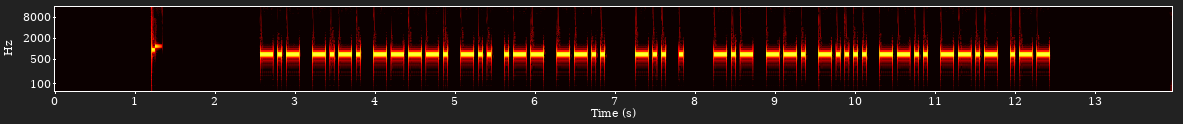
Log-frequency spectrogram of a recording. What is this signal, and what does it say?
Morse code, heard as a keyed tone, about 22 wpm, 700 Hz. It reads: KC9DWZ DE KG6ZQW
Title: USA Callsign DE Callsign - 6 Characters - 22wpm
